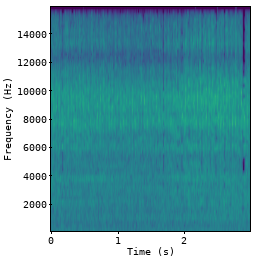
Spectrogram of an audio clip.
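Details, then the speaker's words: Audi 4.0 twin-turbo V8 idling with the hood up after a spark plug replacement: busy, even valvetrain chatter over a steady idle, inaudible with the hood closed; this engine's naturally loud valve train, normal. "I learned that Audi valve train is really loud on this 4.0 T engine. When you have the hood sealed up, you don't hear the engine at all. But she's running right now with the hood up and all the valves shattered. This engine valve train is pretty loud."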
